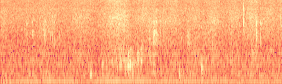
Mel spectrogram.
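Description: Near silence: room tone with a faint steady low hum and a few very faint small ticks.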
